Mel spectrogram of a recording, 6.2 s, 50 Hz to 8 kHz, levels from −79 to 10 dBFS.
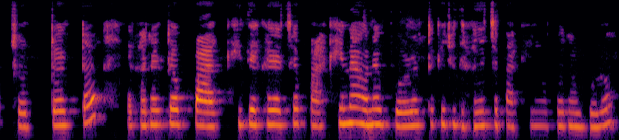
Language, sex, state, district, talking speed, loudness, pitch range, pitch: Bengali, female, West Bengal, Purulia, 195 wpm, -21 LUFS, 265-290 Hz, 280 Hz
